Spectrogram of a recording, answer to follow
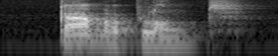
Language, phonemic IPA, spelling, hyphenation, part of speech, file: Dutch, /ˈkaː.mərˌplɑnt/, kamerplant, ka‧mer‧plant, noun, Nl-kamerplant.ogg
- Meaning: an indoor plant, a houseplant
